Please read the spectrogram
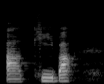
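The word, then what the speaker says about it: アキバ: 啊，阿基巴，阿基哈巴拉啊，然后呢，简称叫做阿基巴啊，A K I B A，阿基巴。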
